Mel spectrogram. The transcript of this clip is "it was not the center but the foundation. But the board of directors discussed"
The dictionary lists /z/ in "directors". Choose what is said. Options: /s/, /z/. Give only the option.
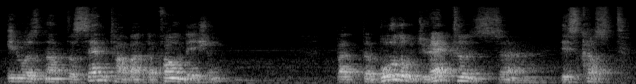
/z/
